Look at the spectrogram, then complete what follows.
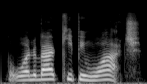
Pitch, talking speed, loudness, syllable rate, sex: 210 Hz, 205 wpm, -16 LUFS, 5.3 syllables/s, female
